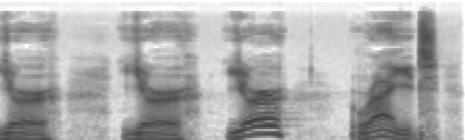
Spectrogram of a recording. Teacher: 那这个 youare，我们通常会被弱读成 you're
